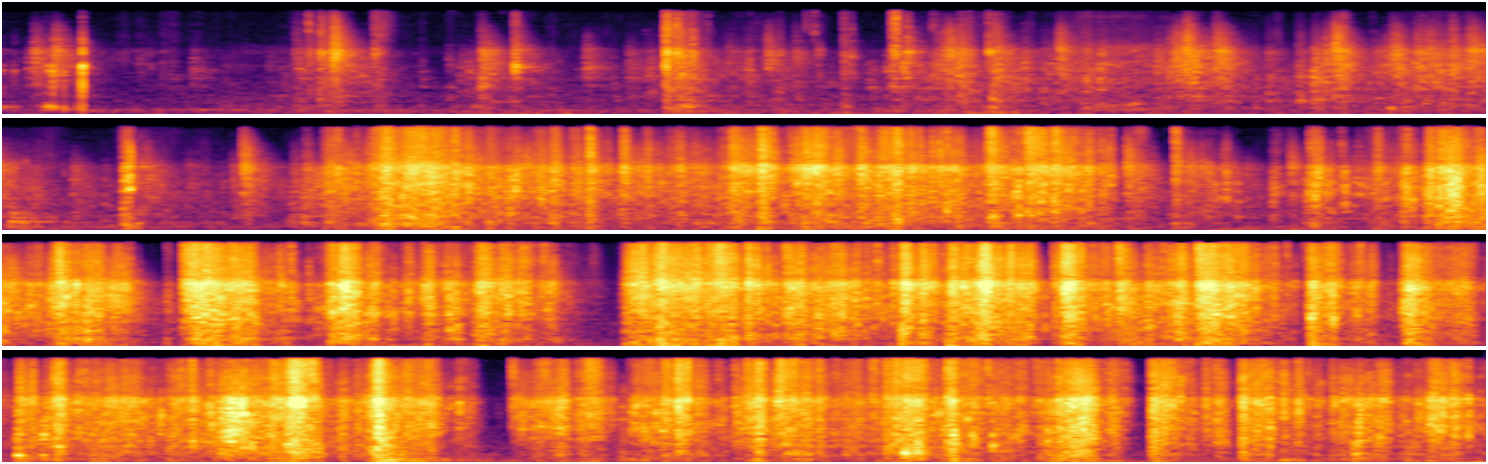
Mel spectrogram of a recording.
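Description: Aluminium foil crinkling and crumpling as it is folded over and pressed tight around a rack of ribs. The first several seconds hold only a few light taps and clicks; the loud crinkling starts about nine seconds in.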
